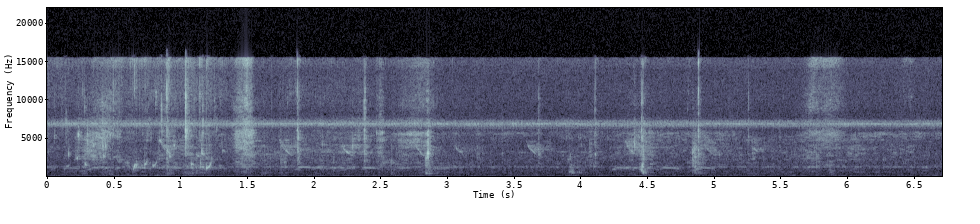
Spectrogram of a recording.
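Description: Faint scattered drips and small splashes as small fish leap and flap in the shallow water on a raised lift net, with a few short falling chirps between about three and five seconds in.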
